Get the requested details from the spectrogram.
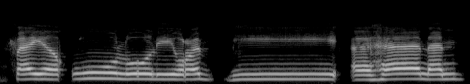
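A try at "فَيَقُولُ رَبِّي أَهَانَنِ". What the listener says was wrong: Enggak ada linya. Fayaqulu rabbi ahanan.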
